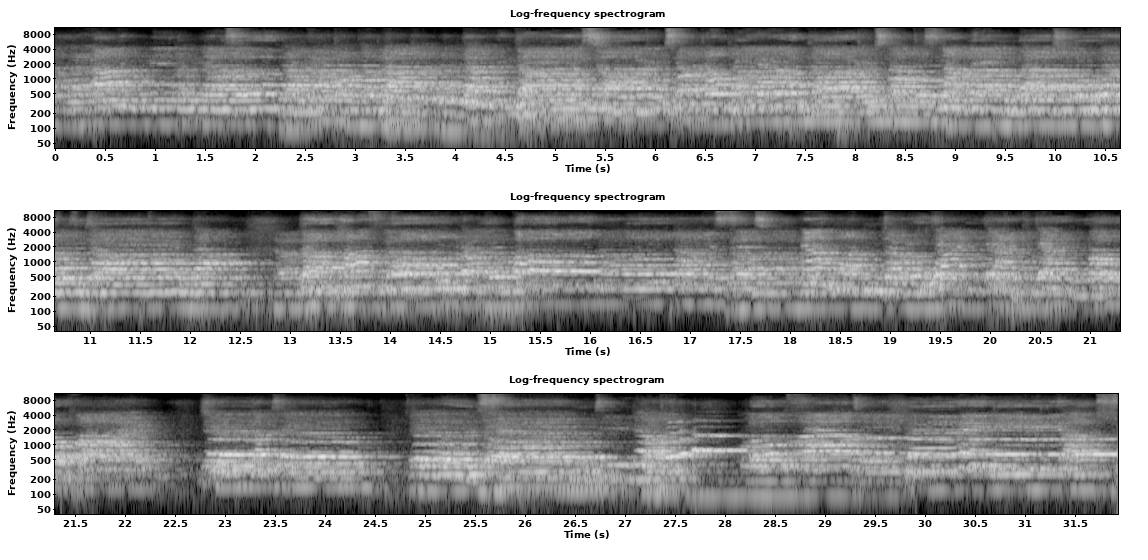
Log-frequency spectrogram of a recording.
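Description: College a cappella group singing, with a lead voice at a microphone over the ensemble's backing vocals and no instruments. The singing is continuous apart from two brief breaks a little past the middle.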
